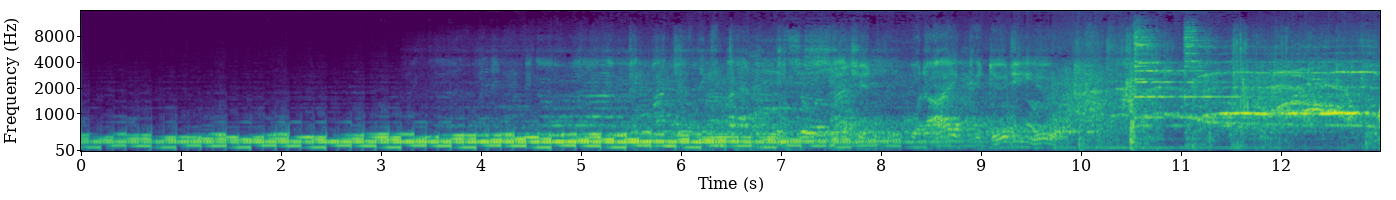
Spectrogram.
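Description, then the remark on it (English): A wrestling match bell rings out sharply near the end, cutting through the loud, roaring cheers of a large crowd that swells steadily throughout. “Well, ladies and gentlemen, a bell sounds as you heard”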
